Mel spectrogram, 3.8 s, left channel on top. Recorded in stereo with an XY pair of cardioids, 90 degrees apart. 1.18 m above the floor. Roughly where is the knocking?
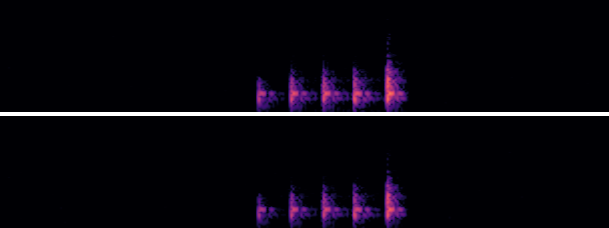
Ahead left.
